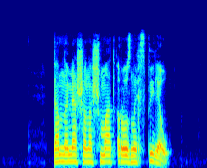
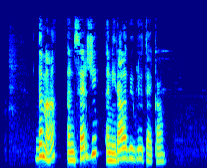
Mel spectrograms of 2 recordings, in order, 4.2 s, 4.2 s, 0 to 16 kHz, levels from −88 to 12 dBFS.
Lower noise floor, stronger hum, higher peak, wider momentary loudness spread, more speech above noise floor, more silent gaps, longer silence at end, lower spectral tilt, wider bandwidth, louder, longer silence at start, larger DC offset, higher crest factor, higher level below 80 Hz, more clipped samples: first, -79 dBFS vs -71 dBFS; neither; about the same, -4 dBFS vs -4 dBFS; second, 7 LU vs 12 LU; first, 60 dB vs 51 dB; neither; about the same, 0.8 s vs 0.9 s; first, -6.5 dB/octave vs -5 dB/octave; second, 7.8 kHz vs 11 kHz; about the same, -19 LUFS vs -20 LUFS; first, 1.05 s vs 0.7 s; neither; about the same, 16 dB vs 18 dB; first, -58 dBFS vs -74 dBFS; neither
